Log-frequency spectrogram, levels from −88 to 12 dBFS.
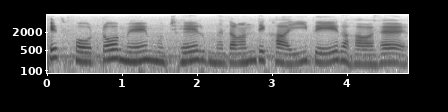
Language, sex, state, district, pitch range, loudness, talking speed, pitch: Hindi, female, Madhya Pradesh, Katni, 195-230 Hz, -19 LUFS, 110 wpm, 210 Hz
